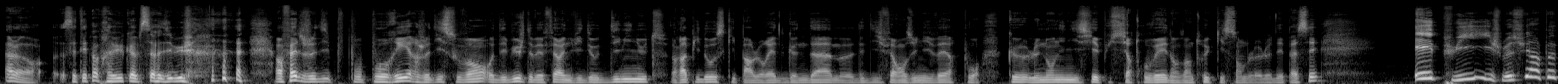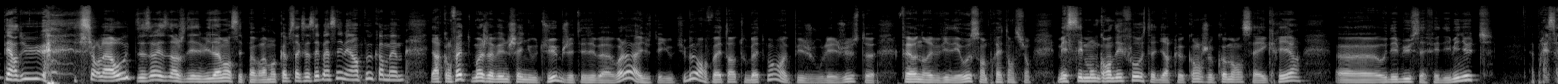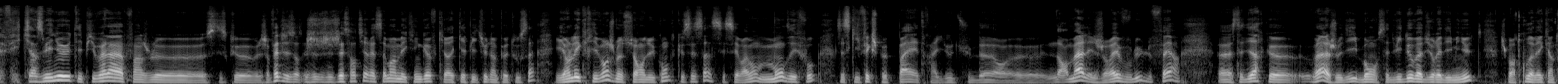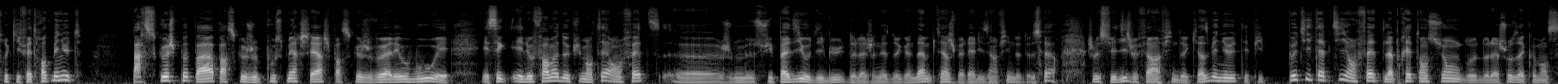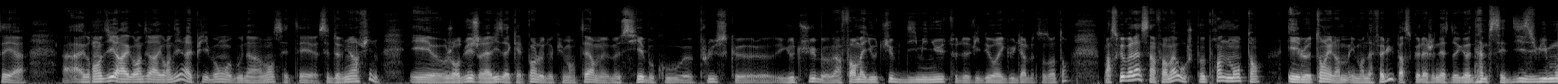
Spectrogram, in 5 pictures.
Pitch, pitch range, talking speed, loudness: 115 Hz, 100-140 Hz, 280 wpm, -23 LUFS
